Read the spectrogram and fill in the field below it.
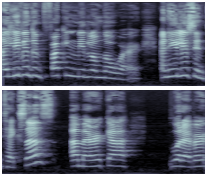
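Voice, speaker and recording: A woman with a Swedish accent uses a raised, projected voice at a high pitch, with a bright, sharp, animated tone. Her pitch varies in an ordinary way and her pace is moderate. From northern Sweden. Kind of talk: heated debate.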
